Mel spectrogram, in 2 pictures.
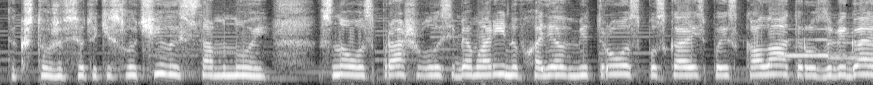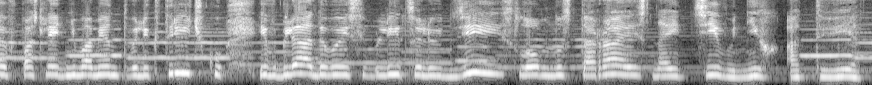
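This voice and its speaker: A woman narrates literary fiction in a fairly high voice. Her delivery is expressive and reflective, with deliberate phrasing. Music plays faintly behind her. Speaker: story narrator, actress.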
